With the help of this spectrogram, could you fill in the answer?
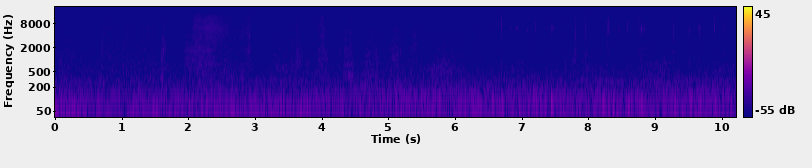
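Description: Long red-painted nails scratch and rub across the chest of a worn black cotton T-shirt with a white "I love cowboys" print. The sound is a quiet, steady stream of soft, bright scratching and brushing strokes over a low rumble, with a few sharper scrapes near the end.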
